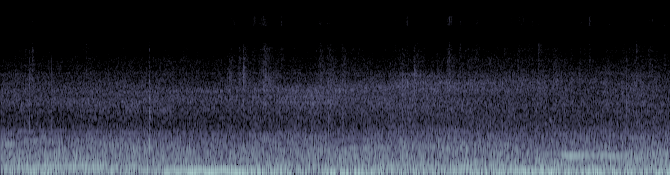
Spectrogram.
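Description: Car traffic rumbles low and steady along a street.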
